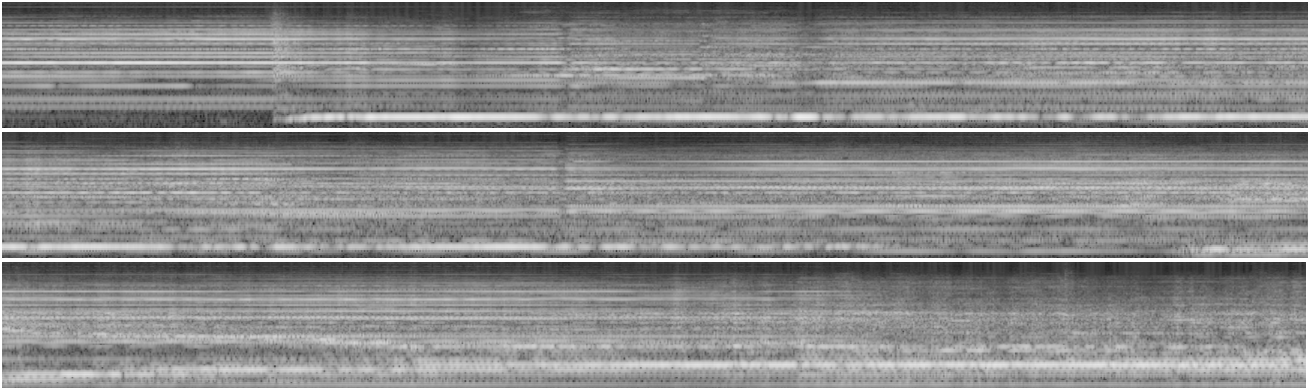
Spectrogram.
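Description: Improvised drone music: a cymbal or gong bowed so that it rings with many high overtones, under a long held wind-instrument tone. About two-thirds of the way through, a new low drone comes in.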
